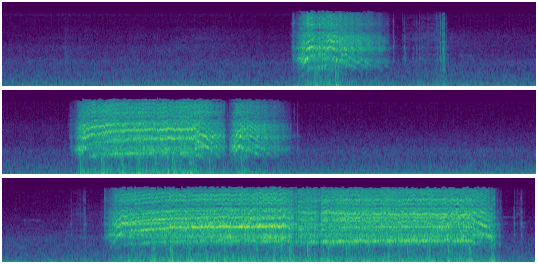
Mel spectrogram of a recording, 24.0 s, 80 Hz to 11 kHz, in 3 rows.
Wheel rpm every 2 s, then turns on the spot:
0, 0, 30, 0, 50, 130, 10, 0, 20, 190, 220, 150.
none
